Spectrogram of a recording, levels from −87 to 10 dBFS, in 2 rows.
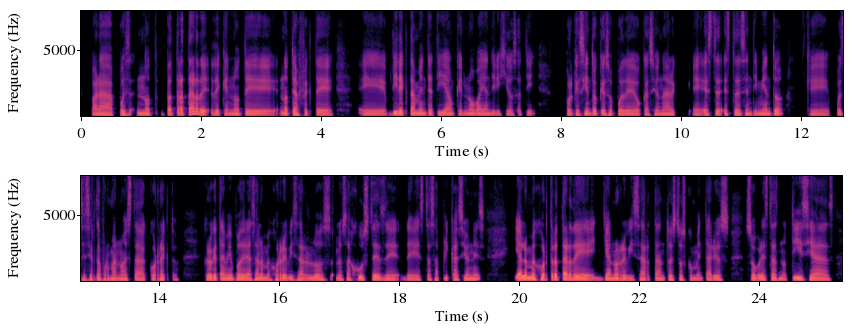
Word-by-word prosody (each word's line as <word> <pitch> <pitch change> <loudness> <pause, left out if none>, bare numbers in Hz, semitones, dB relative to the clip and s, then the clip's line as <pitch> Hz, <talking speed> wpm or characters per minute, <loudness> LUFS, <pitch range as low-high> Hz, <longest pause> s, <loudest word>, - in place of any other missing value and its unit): para, 100 -2 +1
pues 110 -1 -2
no, 120 -1 +1 0.2
para 125 -1 +1
tratar 130 +11 +4
de 135 -4 +3
de 110 -1 -2
que 110 - -2
no 110 +1 0
te 105 -10 0
no 120 0 +1
te 125 - +3
afecte, 115 -2 -1 0.4
eh 95 -1 -2
directamente 120 0 +3
a - - -3
ti, 110 +1 0
aunque 110 -4 -1
no 105 +1 0
vayan 105 0 +1
dirigidos 100 +2 -5
a - - -8
ti. - - -8 0.5
Porque 115 -2 -1
siento 120 +1 +1
que - - -3
eso 115 +1 -1
puede 110 -2 +1
ocasionar, 100 +1 -2 0.3
eh, 105 -1 -3
este 110 -1 -1
este 115 0 -1
sentimiento 105 +4 -1 0.4
que, 90 -5 -5
pues, 100 0 -3
de 105 - -3
cierta 110 +1 0
forma 100 -2 -1
no 100 0 0
está 95 -1 -1
correcto. - - -4 0.4
Creo 125 - +3
que 135 - +4
también 110 -2 +2
podrías, 110 0 +2
a 130 - +4
lo 120 - +3
mejor, 105 +3 -1
revisar 100 -4 0
los 105 +1 -1
los 100 +1 -3
ajustes 115 +3 +1
de 100 -5 0
de 95 0 -3
estas 110 +4 -5
aplicaciones, 105 - -2 0.5
y, - - +2
a - - +8
lo 135 - +8
mejor, 130 0 +4
tratar 135 -4 +5
de 125 -4 +4
ya 110 0 +3
no 120 +1 +4
revisar 100 -1 -2
tanto 100 +1 -1
estos 110 0 0
comentarios 100 +1 -2 0.3
sobre 105 0 +1
estas 105 +1 0
noticias. 115 - +1
110 Hz, 170 wpm, -24 LUFS, 100-115 Hz, 0.5 s, a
